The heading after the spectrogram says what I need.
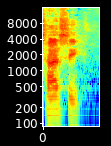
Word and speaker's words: Hussey: There's got to be another way to pronounce this. There has to be. There's no way. Who say? That's what I thought. I was hoping, but no, it's Hussey.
